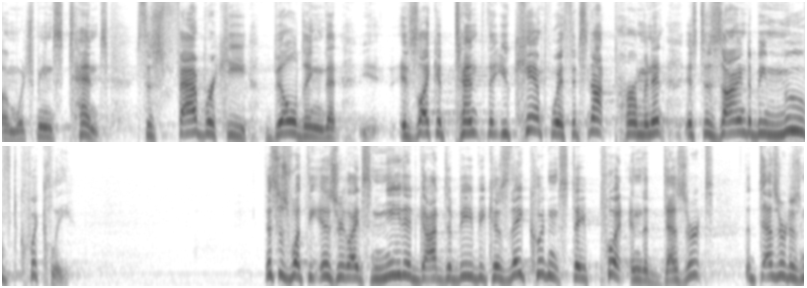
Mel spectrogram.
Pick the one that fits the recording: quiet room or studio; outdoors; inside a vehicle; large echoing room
large echoing room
